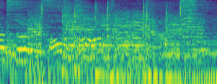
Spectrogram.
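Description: A live band playing a Bengali folk song: drum kit, bass and electric guitar under a melody line that bends in pitch.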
